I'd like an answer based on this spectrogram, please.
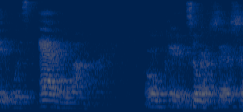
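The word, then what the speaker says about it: Adaline: the way the families always said it was Adeline.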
